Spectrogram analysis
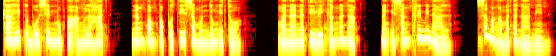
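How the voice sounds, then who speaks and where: A woman's voice: fairly low pitch, animated, moderate pace, darkish tone, no room sound, clean studio sound, lightly acted. A woman voicing a cruel, haughty older rich matriarch in an audiobook drama, imperious and scornful, with sweetness laced with venom.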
